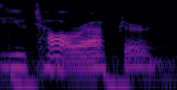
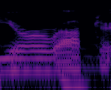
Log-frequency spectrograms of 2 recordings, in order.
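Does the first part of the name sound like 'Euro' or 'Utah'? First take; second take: Utah; Euro. First: The first part is said clearly as 'Utah'. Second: The first part is blurred into 'Euro'. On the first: The speaker calls it right. "it's literally Utah and raptor" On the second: The speaker calls it wrong. "I always want to call me Euroraptor"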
